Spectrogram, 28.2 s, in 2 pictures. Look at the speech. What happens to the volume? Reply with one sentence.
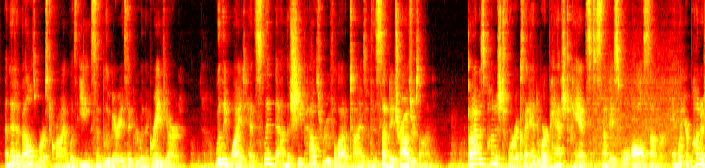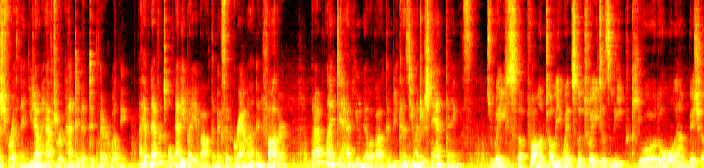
The volume of the speech stays about the same.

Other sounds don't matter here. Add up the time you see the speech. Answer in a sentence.
The speech can be heard for 28 seconds in total.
